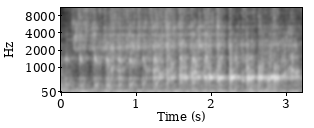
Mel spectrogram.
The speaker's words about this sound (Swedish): Eh, jag tänkte vi börjar väl hälla upp lite vin och så får vi se om du kan gissa färgen. Ja. Eh, genom att bara lyssna.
